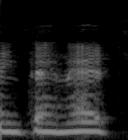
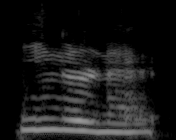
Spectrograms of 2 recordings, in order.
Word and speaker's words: internet: No inglês americano, o N e o T, o T fica mudo. Então pode falar internet, né, mas não seria internet, pode tentar colocar ali no sotaque para se forçar, mas seria inner.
